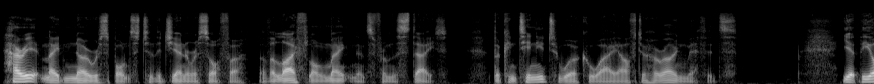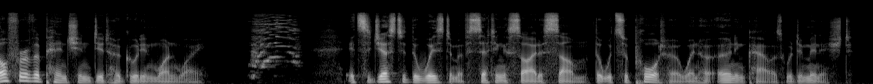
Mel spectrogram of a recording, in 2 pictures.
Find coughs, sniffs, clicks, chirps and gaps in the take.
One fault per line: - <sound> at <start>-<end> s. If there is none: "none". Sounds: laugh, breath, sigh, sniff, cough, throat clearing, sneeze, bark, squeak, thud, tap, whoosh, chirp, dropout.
- squeak at 11.2-11.8 s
